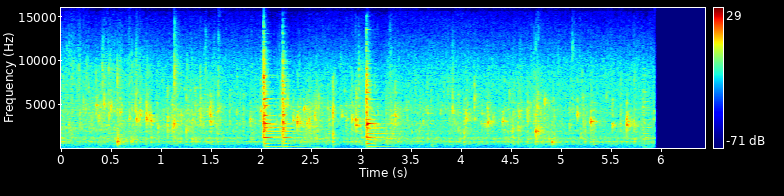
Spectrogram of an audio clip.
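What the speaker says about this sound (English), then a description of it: "The fish sausages have been fried, and they have to be fried in medium flame and do not over fry them." Chitol fish sausages (muitha) frying in a pan over medium flame, a steady close sizzle with a couple of sharper clinks from stirring, then abrupt silence.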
